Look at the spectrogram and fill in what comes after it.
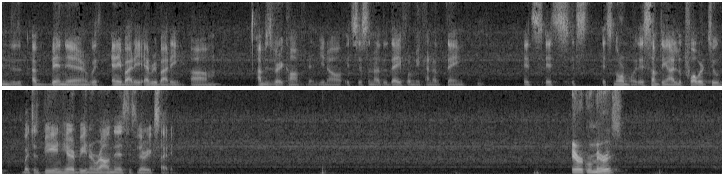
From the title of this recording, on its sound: Press Conference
